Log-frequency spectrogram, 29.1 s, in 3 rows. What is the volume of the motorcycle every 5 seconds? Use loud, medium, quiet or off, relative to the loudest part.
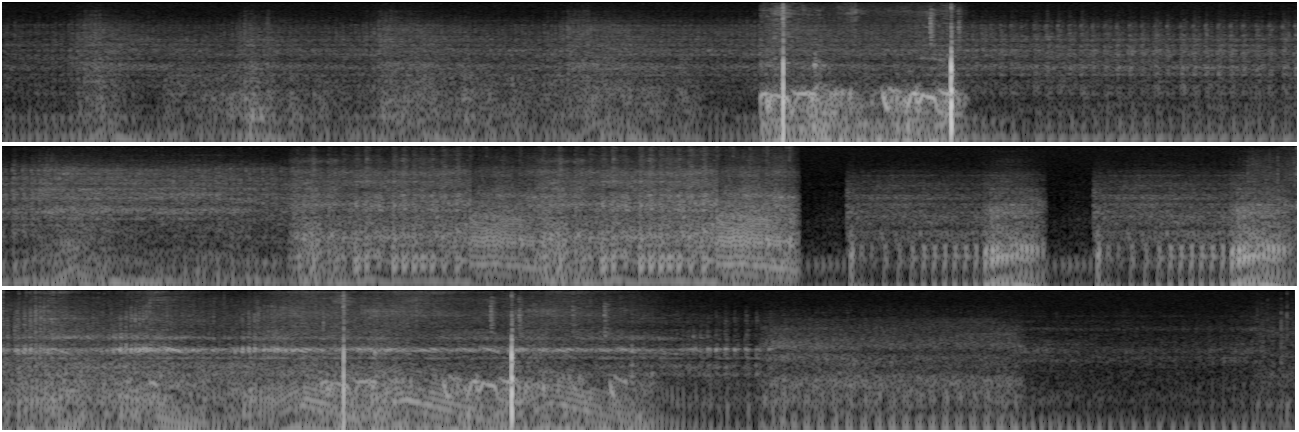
medium, medium, loud, loud, loud, medium.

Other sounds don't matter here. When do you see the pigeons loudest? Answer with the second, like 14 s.
7 s.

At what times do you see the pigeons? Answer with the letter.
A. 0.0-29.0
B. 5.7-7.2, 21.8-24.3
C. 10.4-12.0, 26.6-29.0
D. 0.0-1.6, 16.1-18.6
B.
